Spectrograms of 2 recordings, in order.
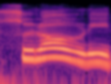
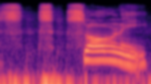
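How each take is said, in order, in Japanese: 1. 最初のs音のあとに u の母音が続く。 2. sはそのままlにつながる。母音はない。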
